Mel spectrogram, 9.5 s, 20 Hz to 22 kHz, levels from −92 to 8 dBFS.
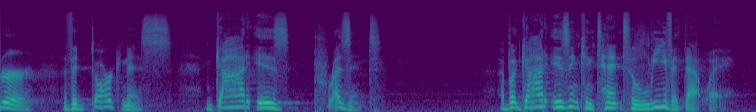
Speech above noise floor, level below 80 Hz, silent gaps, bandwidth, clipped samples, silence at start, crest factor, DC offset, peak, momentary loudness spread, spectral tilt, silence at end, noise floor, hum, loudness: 39 dB; -68 dBFS; none; 14 kHz; under 0.1%; 0 s; 18 dB; under 0.1%; -18 dBFS; 19 LU; -6.5 dB/octave; 0.4 s; -74 dBFS; none; -36 LUFS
